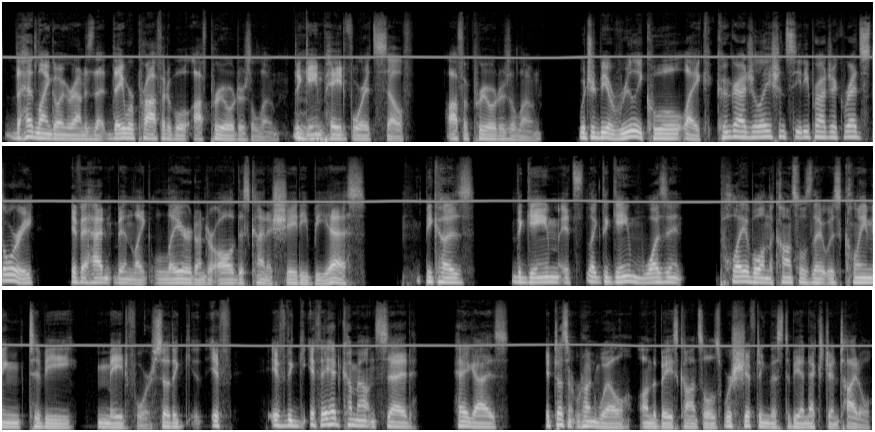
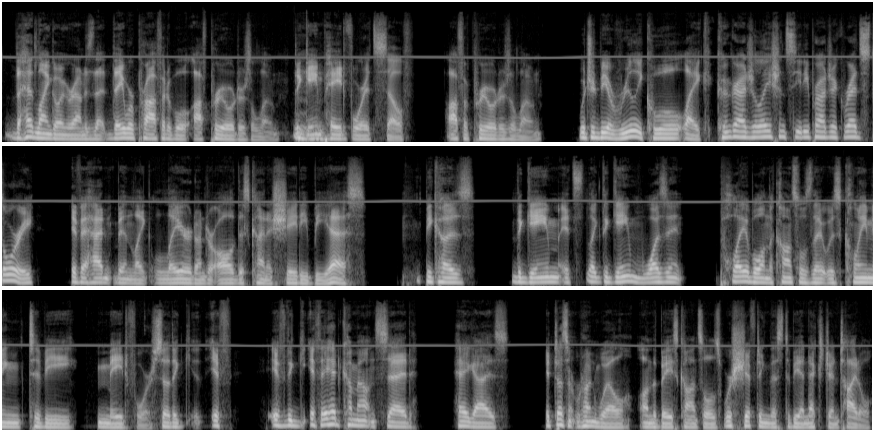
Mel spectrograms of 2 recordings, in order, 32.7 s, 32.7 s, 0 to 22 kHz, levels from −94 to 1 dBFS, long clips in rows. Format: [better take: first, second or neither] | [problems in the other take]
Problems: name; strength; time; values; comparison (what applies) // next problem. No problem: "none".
second | high-pitched whine; loud; throughout; 4.5 kHz, 10 dB below the speech; faint in the second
